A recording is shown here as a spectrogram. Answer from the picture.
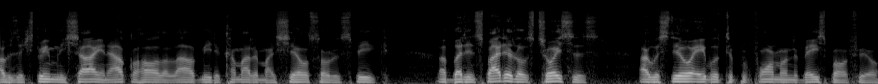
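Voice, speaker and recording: Dark and mellow in tone, a man with an American accent speaks at a fairly quick pace and fairly low pitch with fairly even intonation, on a very clean recording with a silent background. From US West Coast, Compton, California. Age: 60s. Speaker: former pro baseball player and youth counselor. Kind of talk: podcast interview, personal testimony. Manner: hesitant with frequent fillers.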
